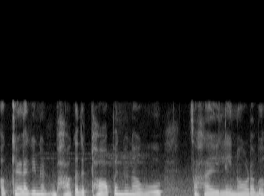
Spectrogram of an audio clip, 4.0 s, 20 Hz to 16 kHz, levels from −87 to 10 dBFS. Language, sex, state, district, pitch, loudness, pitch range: Kannada, female, Karnataka, Bangalore, 210 Hz, -15 LUFS, 205-220 Hz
